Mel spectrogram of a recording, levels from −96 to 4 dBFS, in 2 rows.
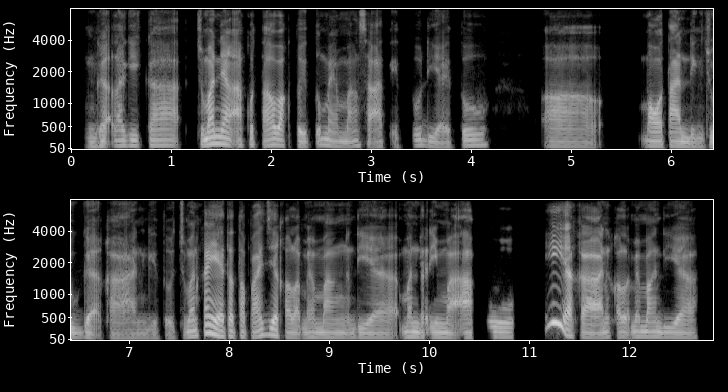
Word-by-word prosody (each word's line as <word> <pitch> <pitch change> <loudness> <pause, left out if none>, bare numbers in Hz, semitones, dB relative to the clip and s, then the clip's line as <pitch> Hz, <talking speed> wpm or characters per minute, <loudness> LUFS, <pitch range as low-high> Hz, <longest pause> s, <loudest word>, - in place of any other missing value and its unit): Enggak 90 +3 -3
lagi 105 +1 -2
Kak, 110 0 -2 0.2
cuman 130 +6 +5
yang 130 - +3
aku - - -1
tahu 110 +4 +2
waktu 95 - -3
itu - - -6
memang 100 -2 -3
saat - - -2
itu 110 - -12
dia 95 -6 -4
itu, 115 +5 -5 0.5
eee, 90 -2 -4 0.5
mau 100 0 +3
tanding 95 -4 0
juga 90 +1 -2
kan 80 0 -4
gitu, 80 -1 -10
cuman 110 +3 0
kan 175 +9 +5
ya 135 -9 +7
tetep - - 0
aja 135 +3 +3
kalau 95 0 0
memang 95 -1 -3
dia 90 -2 -2
menerima 100 -2 0 0.2
aku 100 -1 -2 0.3
iya 385 -1 +9
kan, 90 0 +2
kalau 100 +2 -1
memang 105 -1 0
dia 95 -2 -2
95 Hz, 165 wpm, -26 LUFS, 90-110 Hz, 0.5 s, iya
